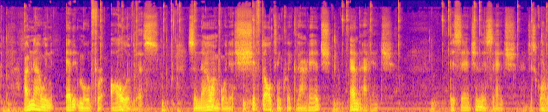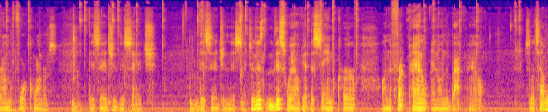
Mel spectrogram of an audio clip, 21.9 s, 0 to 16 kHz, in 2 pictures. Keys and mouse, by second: 0.1 alt+a, 0.5-2.0 middle drag, 2.4 shift+middle click, 3.3 shift+middle click, 3.6 middle click, 6.8 alt+shift+click, 7.4 middle click, 8.9 alt+shift+click, 10.3 middle click, 10.9 shift+middle click, 11.3 middle click, 13.2 alt+shift+click, 13.7 middle click, 14.9 alt+shift+click, 15.8 alt+shift+click, 16.2 middle click, 17.1 shift+middle click, 17.6 middle click, 19.4 shift+middle click, 20.1 middle click.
